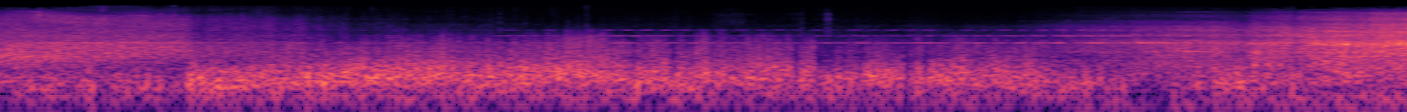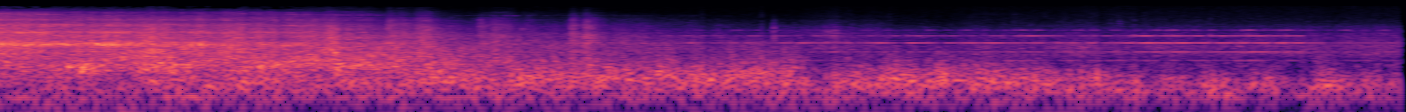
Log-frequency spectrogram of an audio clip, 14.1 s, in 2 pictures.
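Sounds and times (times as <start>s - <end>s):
electric train passing: 0.0s - 14.0s
wheels clicking over rails: 5.7s - 11.4s.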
